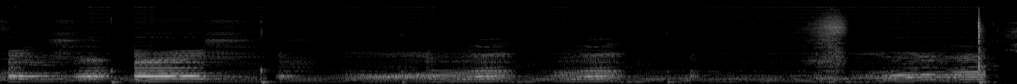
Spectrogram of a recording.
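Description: A man's interview dialogue played backwards at very slow speed in Adobe Premiere Pro's Shift+J shuttle, which keeps the pitch unchanged. It comes out as drawn-out, smeared vowel sounds in several stretches rather than words.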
